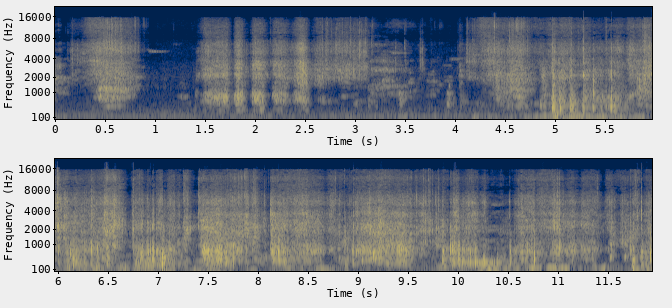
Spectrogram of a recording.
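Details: People talk over scraping and rubbing sounds, with no clear animal call.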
